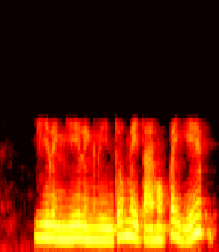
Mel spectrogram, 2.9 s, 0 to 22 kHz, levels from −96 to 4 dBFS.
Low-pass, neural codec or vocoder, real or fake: 3.6 kHz; none; real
